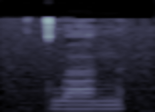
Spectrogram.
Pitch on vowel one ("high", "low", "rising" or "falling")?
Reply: high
